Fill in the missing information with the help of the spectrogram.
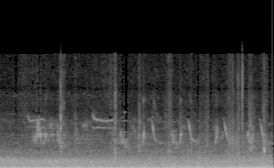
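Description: Small birds chirping with short, quick sweeping calls over a steady low rumble of outdoor noise; a low steady hum comes in near the end.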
